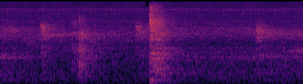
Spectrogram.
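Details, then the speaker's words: Harley-Davidson Deuce being reassembled: a few soft, scattered ticks as the front wheel is turned slowly by hand, the balancing beads inside the tyre rattling about; normal tyre balancing bead rattle, nothing wrong. "Now that noise you can hear, I'm saying that you can hear, I can hear it. That's, it's got balancing beads inside the tyre. So that's them rattling about."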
